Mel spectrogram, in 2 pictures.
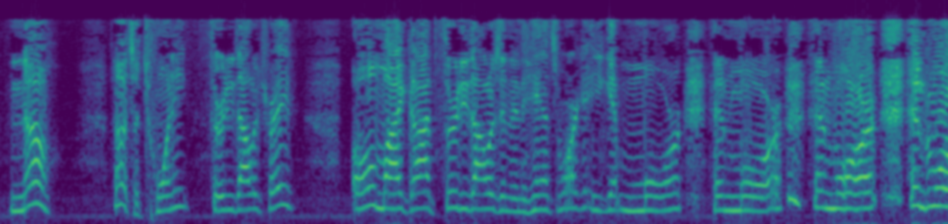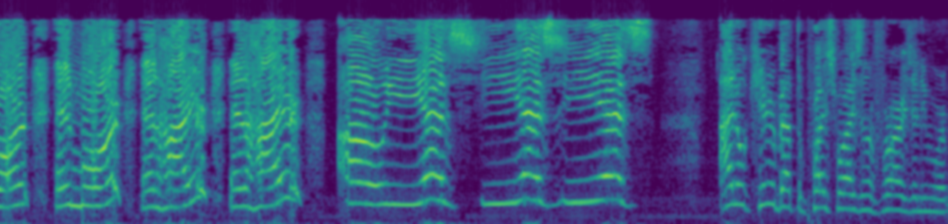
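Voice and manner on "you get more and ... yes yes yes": slow start building higher and louder; hammed-up rapture; building mock ecstasy.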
